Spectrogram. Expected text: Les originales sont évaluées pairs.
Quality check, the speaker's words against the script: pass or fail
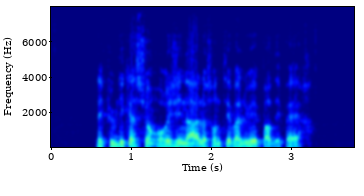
fail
